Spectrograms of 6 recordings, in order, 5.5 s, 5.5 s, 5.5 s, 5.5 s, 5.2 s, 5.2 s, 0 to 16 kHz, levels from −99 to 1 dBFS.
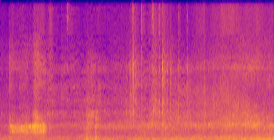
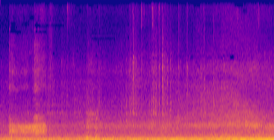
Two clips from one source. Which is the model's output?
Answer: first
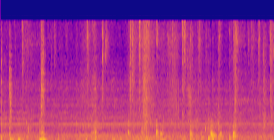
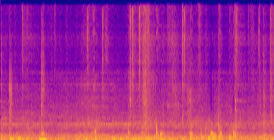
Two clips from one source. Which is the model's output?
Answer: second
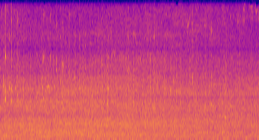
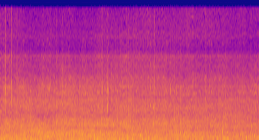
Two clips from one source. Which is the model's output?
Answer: second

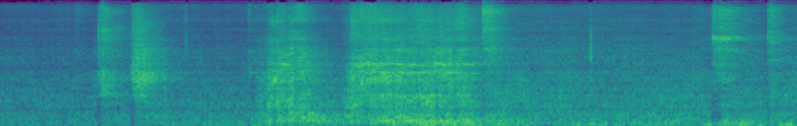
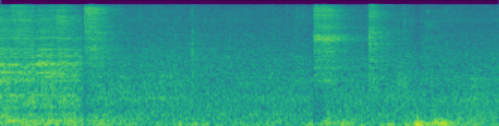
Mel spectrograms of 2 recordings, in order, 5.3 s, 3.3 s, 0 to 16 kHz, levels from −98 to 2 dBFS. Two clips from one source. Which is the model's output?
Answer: first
